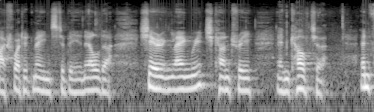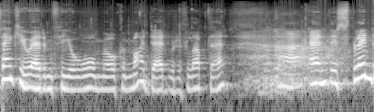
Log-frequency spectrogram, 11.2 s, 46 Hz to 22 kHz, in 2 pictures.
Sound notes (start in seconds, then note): 9.3 audience laughing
